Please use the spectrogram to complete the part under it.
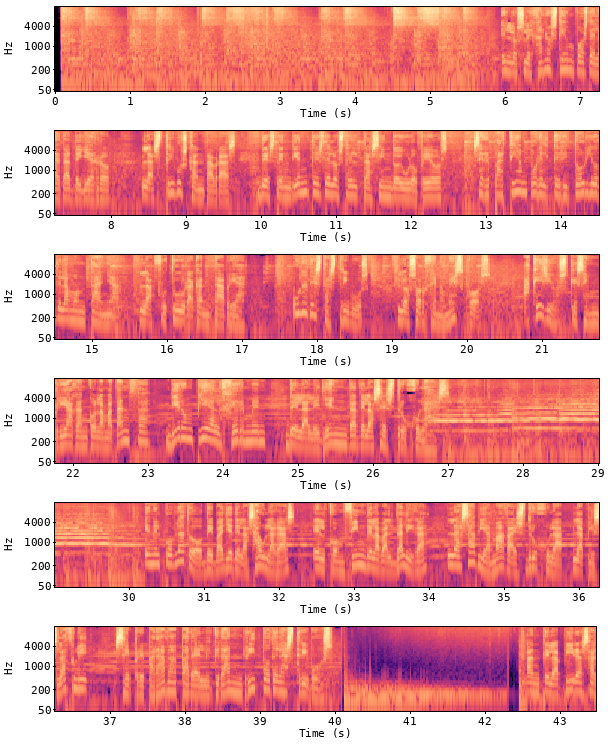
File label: spanish voice over female audiobook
